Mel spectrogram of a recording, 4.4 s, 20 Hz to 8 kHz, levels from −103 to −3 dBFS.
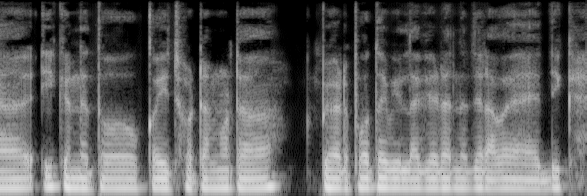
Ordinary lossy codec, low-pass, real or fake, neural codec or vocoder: none; none; fake; codec, 16 kHz, 2 kbps, X-Codec, WavLM features, trained on Multilingual LibriSpeech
